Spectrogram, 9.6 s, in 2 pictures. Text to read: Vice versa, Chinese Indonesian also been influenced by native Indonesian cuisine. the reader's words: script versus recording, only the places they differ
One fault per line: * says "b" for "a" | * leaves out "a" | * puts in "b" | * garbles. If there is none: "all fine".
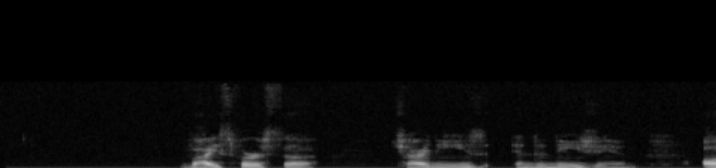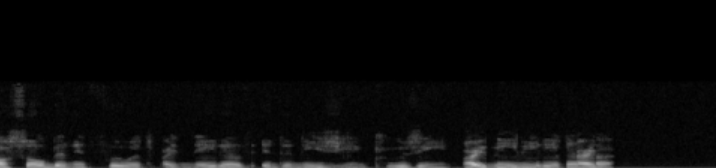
* garbles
